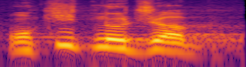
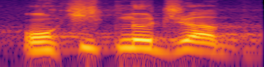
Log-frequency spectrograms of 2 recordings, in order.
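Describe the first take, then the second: No difference in how they are said.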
